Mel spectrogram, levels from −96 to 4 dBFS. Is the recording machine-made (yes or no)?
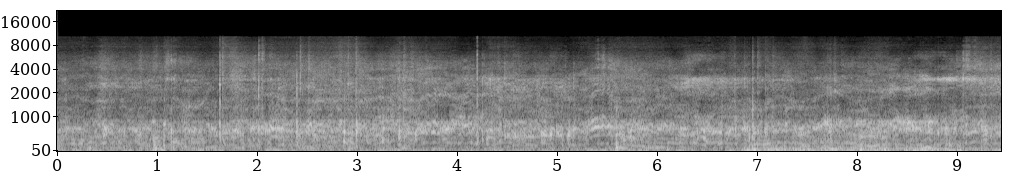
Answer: yes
